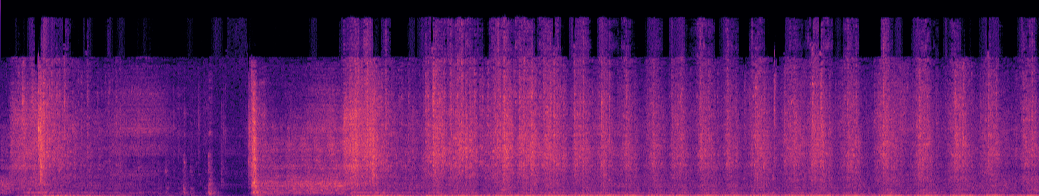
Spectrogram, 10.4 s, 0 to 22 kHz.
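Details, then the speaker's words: Carbureted V8 truck, cold start around 30°F, no choke, long crank then uneven loping idle that stumbles and dies if throttle touched; blown power valve in carburetor, rebuild kit on hand. "remember it's weird no choke you can't touch a gas or it'll die it's going to die anyway power valves blowed in the carburetor so it's"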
